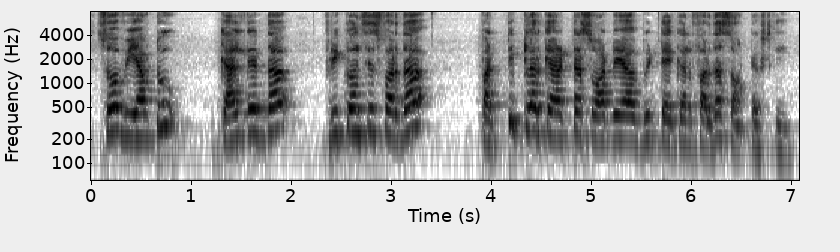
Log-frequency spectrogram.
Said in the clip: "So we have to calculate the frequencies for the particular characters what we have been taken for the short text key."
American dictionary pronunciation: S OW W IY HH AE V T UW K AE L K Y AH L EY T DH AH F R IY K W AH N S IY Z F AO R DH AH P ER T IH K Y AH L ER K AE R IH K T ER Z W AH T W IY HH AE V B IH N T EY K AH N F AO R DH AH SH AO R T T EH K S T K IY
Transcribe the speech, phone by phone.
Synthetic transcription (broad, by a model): S OW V IY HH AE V T UW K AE L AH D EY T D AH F R IY K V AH N S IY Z F AO R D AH P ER T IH K Y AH L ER K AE R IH K T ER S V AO T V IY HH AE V B IH N T EY K AH N F AO R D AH S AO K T T EH K S T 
